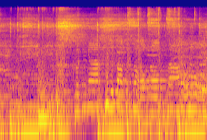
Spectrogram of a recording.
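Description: Thai ramwong dance music from a band: a singer over a drum kit beat and a steady bass line.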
